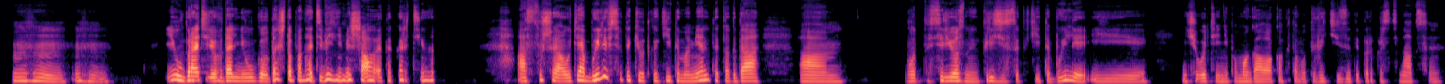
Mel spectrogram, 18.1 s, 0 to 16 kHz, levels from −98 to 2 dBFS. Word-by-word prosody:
Мгм, 160 -6 -3
мгм. 135 -5 -9 0.7
И 200 +5 +1
убрать 180 -2 +8
её 155 0 +2
в 155 - -4
дальний 160 -1 +4
угол, 155 -2 0
да, 225 - +2
чтоб 195 -3 +2
она 200 +6 +4
тебе 225 -1 +2
не 190 -2 +2
мешала, 190 0 +5
эта 160 +2 -5
картина. 185 -2 -3 1.1
А 150 - +2
слушай, 185 -1 0
а 145 - +4
у 145 - +1
тя 190 +2 +5
были 210 - +5
всё-таки 185 - -3
вот 155 - -7
какие-то 160 +1 -5
моменты, 165 +5 0
когда, 150 +1 +1 0.5
ам, 135 -2 -2 0.8
вот 145 +1 -5
серьёзные 160 -4 -1
кризисы 130 -4 -4
какие-то 130 0 -12
были, 155 0 0
и 130 -1 -9 0.4
ничего 140 +1 -5
те 140 -2 -11
не 130 0 -8
помогало 130 -2 -3
как-то - - -13
вот 125 - -15
выйти 130 0 -12
из 120 - -13
этой 120 - -12
прокрастинации? 130 -1 -12
150 Hz, 145 wpm, -25 LUFS, 130-170 Hz, 1.1 s, убрать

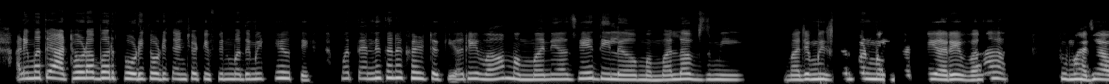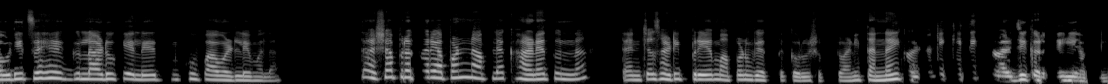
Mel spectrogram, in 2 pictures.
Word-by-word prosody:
आणि 255 +3 -2
मग 290 +1 +3
ते 310 - +1
आठवडाभर 285 +2 +3
थोडी, 255 -2 +3
थोडी 255 -1 +2
त्यांच्या 250 0 -1
टिफिनमध्ये 245 0 -2
मी 255 +1 -1
ठेवते 270 -5 -2 0.3
मग 280 - -5
त्यांनी 270 0 -1
त्यांना 300 0 +3
कळतं 270 -4 +2
की - - -6
"अरे 265 +3 -1
वाह! 240 +1 0
मम्माने 230 -4 +1
आज 235 -1 -1
हे 270 +1 +2
दिलं 230 -3 +2
मम्मा 210 +1 +1
लव्हज 230 -1 +1
मी." 220 -1 0 0.5
माझे 215 +2 +2
मिस्टर 240 +1 +1
पण 265 -1 +1
म्हणतात 220 -3 0 0.2
की 245 - 0
"अरे 225 +1 +5
वाह 220 +7 -1 0.6
तू 250 - +2
माझ्या 235 0 +3
आवडीचं 250 +5 +2
हे 260 -4 +1
लाडू 245 0 +2
केले 220 -4 0 0.3
खूप 240 -3 -5
आवडले 195 -3 0
मला." 175 -1 -8 0.9
तर 335 - -5
अशा 295 +4 +1
प्रकारे 320 -1 0
आपण 310 +3 +1
आपल्या 275 -1 -1
खाण्यातून 240 -1 0
ना, 245 +4 -4 0.4
त्यांच्यासाठी 235 +4 0
प्रेम 225 -1 +3
आपण 210 +2 -2
व्यक्त 190 -2 -3
करू 175 -1 -2
शकतो 175 0 -12
आणि 180 +3 -3
त्यांनाही 210 +4 +3
कळतं 185 +1 -8
की - - -7
किती 280 +5 -10
काळजी 190 +2 +3
करते 185 0 -1
ही 180 - +3
आपली. 150 -1 -10
240 Hz, 170 wpm, -23 LUFS, 215-260 Hz, 0.9 s, अरे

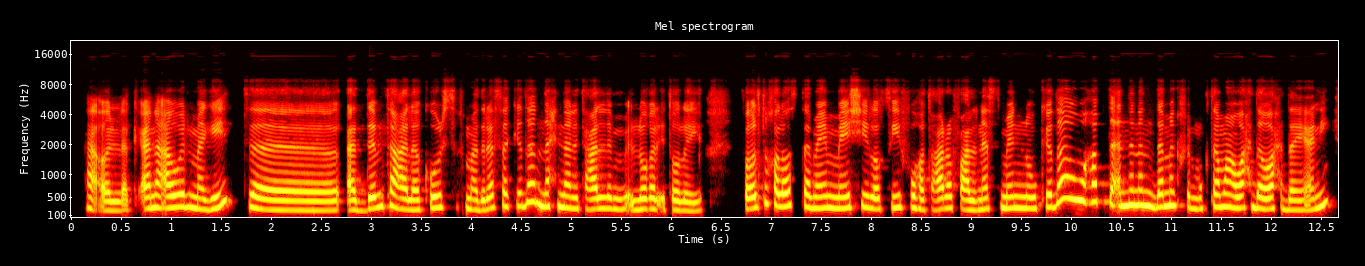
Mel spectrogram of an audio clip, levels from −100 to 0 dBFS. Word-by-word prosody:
هاقول 205 -5 -1
لك، - - -7
أنا 255 +2 +2
أول 270 +1 +2
ما 240 - -1
جيت 300 - 0
آآ، 210 -4 +2
قدِّمت 245 +8 +1
على 230 -5 +2
كورس 265 +4 -2
في 255 - -7
مدرسة 245 +6 -2
كده 295 +7 -2
إن 335 -6 +2
إحنا 290 -2 0
نتعلّم 240 0 -1
اللغة 235 0 0
الإيطالية، 205 -4 -3 0.4
فقُلت 255 +8 +1
خلاص، 310 -2 +2
تمام، 265 -2 0
ماشي، 265 +3 -1
لطيف 260 +3 -2
وهاتعرّف 235 +1 -1
على 220 -1 +2
ناس 240 +3 -6
مِنُّه 255 0 0
وكده 280 +9 +1 0.2
وهابدأ 400 -4 0
إن 305 +1 +4
أنا 325 0 +3
أندمِج 305 0 +2
في 305 - -16
المجتمع 270 +3 -1
واحدة، 265 -2 +2
واحدة 235 -3 0
يعني. 230 +7 -1
255 Hz, 175 wpm, -23 LUFS, 230-285 Hz, 0.4 s, إن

